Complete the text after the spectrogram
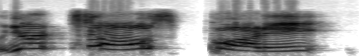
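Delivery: high mock imitation of her taunt; mocking her catchphrase. Imitating a rival's corny catchphrase, high and mocking. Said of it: "That's what she likes to do".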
